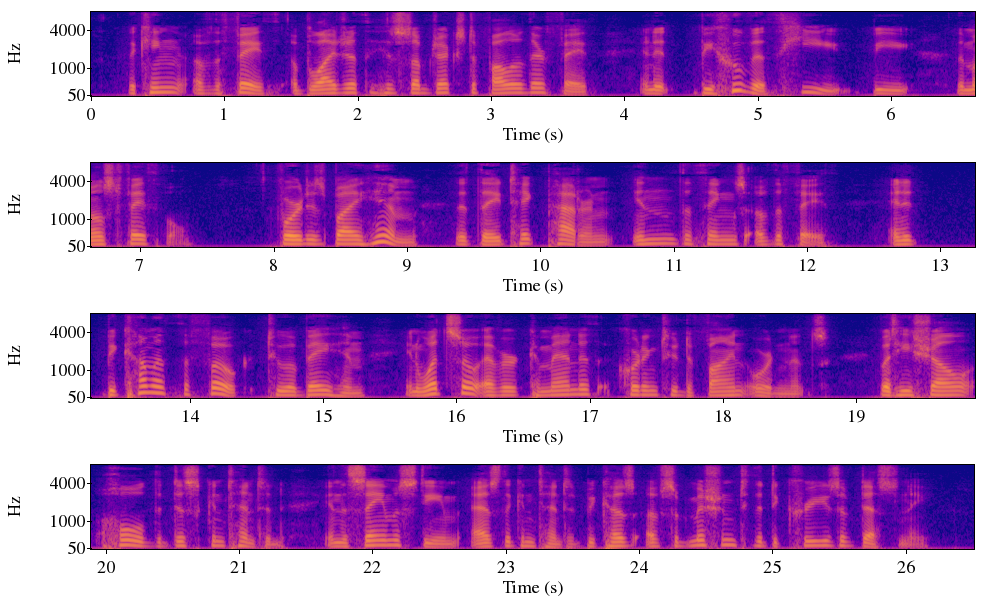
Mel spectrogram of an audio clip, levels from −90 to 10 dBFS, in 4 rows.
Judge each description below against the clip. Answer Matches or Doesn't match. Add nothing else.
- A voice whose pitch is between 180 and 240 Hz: Doesn't match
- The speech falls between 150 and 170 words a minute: Matches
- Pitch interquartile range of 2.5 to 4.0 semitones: Matches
